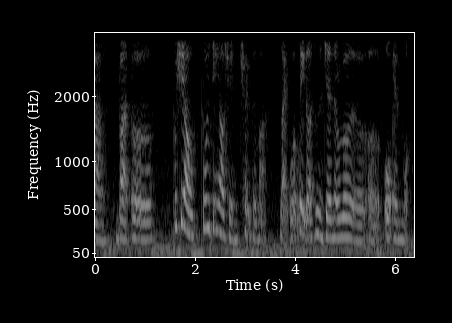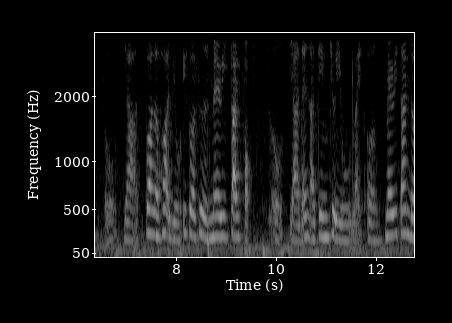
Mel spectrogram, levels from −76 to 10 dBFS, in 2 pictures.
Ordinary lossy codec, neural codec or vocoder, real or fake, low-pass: none; codec, 16 kHz, 4 kbps, FunCodec, trained on Chinese and English, 50 frames a second; fake; 3.6 kHz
